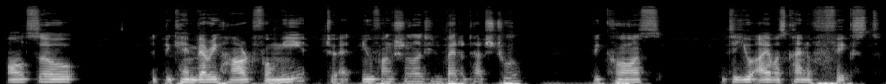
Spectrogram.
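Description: A man with a German accent, a software developer, calmly walking through a program on a screen recording with frequent ums. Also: medium pitch, moderate pace. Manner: calm, plain explaining with frequent ums.

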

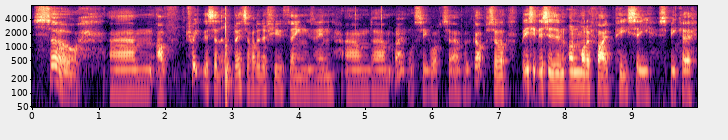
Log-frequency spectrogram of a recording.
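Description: A man giving a casual, halting demonstration at a workbench, recorded on a handheld camera. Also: lowish voice, fairly even intonation. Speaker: hobbyist electronics builder presenting. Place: indoors at a cluttered workbench. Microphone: handheld camera microphone. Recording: noisy handheld camera in room.

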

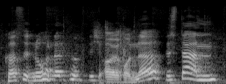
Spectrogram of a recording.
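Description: A woman's voice: medium pitch, big pitch swings, fairly quick, music in the background, natural voice. A woman playing a vain, dim, laid-back DJ father in an improvised comedy sketch, talking in casual slang. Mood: upbeat.

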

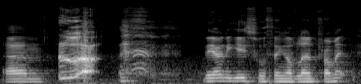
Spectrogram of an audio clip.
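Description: A man's voice: mid-range voice, little pitch movement, normal speed. A man co-hosting a podcast, chatting casually with friends. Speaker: podcast co-host. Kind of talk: casual banter among friends.

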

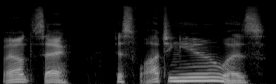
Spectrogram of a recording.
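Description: A man's voice: medium pitch, very animated, normal speed, clean tone, close to an everyday voice. Man playing an easygoing, awkward young student. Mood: admiring. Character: awkward, easygoing male student, supportive of his girlfriend.

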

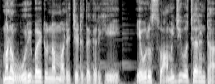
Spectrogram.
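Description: A man's voice: mid-range voice, expressive, fast, darkish tone, no room sound, faint music behind, natural voice. A man voicing an earnest young son in a cartoon moral story, respectfully persuading his father. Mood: persuasive.

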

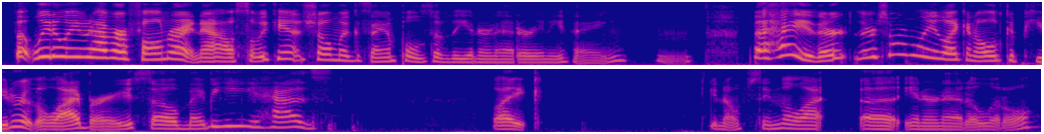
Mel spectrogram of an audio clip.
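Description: A woman's voice: mid-range voice, sing-song, normal speed, pauses often, dry recording, clean studio sound. A woman doing a visual novel let's play, reading aloud and reacting in a chatty, playful, giggly way. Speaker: game streamer.

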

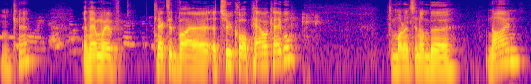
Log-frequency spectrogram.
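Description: A man's voice: mid-range voice, unhurried, long pauses. A man giving an instructional product demonstration as a company presenter. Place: small indoor meeting room. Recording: clearly noisy room recording.

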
